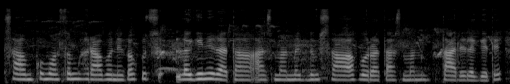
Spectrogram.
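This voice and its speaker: A woman's voice: a little high, flat delivery, fairly quick, reverberant. A woman in her thirties from Uttarakhand in India, chatting casually in a home vlog as she narrates her chores in the kitchen. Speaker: vlogger. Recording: noisy home recording.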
